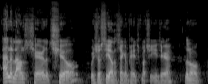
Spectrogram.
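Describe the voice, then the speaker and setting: Low-voiced man, casual reviewer. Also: animated, moderate pace. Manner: informal, playful, addressing viewers directly. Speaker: host of a brick-set review channel. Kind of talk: casual chatty product review.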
